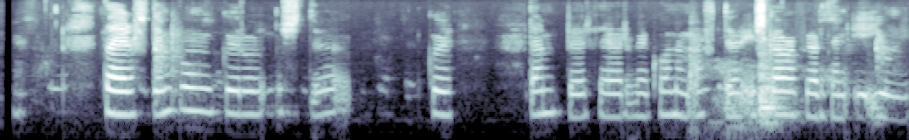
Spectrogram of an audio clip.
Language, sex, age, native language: Icelandic, female, 18-19, Icelandic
